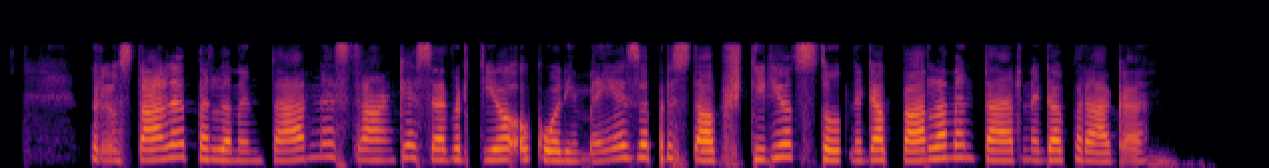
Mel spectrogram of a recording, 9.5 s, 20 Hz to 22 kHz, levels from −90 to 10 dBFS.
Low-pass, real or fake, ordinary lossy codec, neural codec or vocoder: 7.2 kHz; fake; none; codec, 16 kHz in and 24 kHz out, 1.1 kbps, FireRedTTS-2 codec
